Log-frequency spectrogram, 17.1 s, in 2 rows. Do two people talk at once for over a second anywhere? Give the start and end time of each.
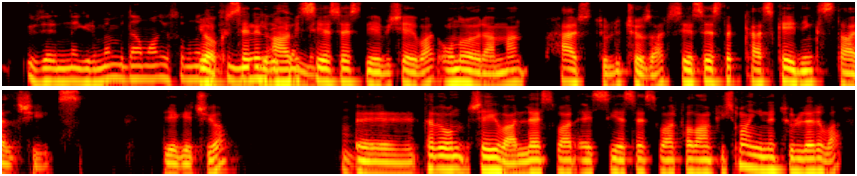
2.0-3.2

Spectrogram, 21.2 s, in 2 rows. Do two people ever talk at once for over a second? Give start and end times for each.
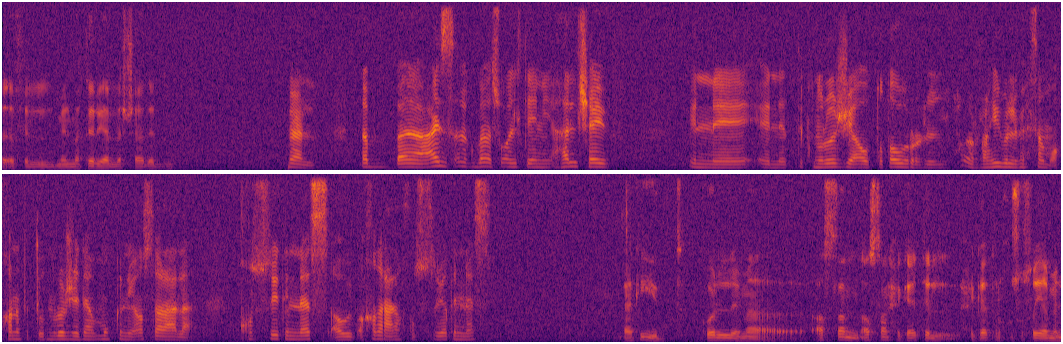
none

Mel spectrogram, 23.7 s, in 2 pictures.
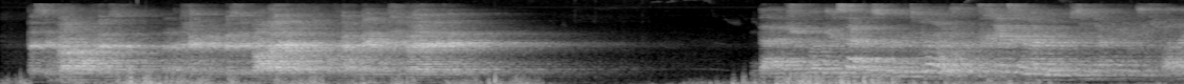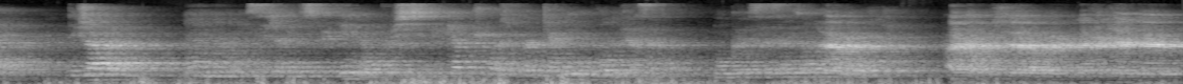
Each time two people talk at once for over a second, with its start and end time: none

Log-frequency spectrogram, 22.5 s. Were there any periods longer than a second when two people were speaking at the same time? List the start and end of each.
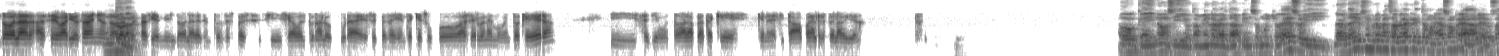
none

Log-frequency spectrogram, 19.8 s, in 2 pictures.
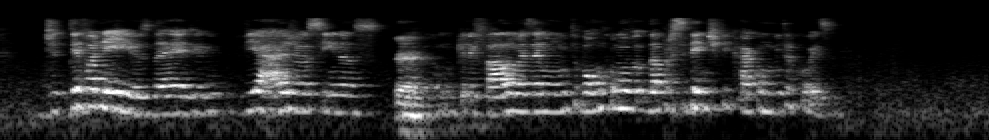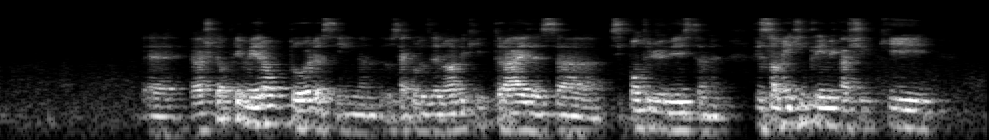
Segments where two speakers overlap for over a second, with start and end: none

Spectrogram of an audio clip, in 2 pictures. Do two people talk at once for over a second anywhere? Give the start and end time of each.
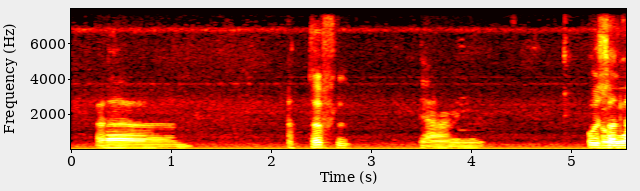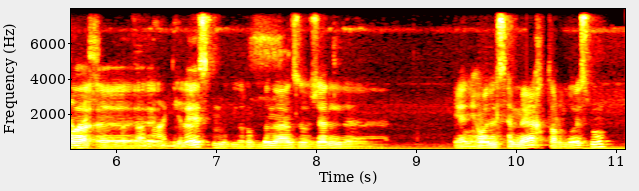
5.3-6.8

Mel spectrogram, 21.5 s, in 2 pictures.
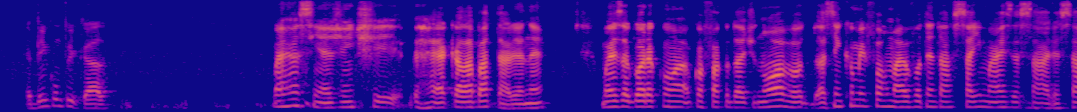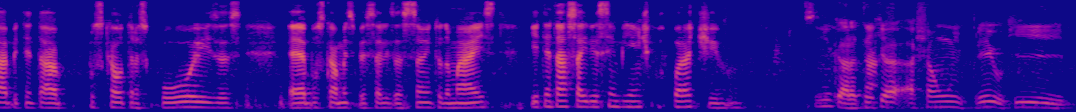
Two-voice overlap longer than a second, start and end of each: none

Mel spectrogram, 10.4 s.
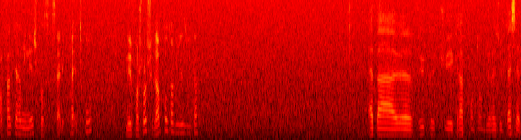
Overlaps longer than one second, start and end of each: none

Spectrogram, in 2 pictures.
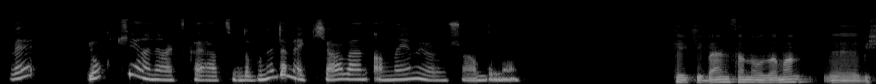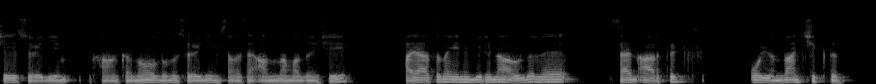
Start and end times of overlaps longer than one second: none

